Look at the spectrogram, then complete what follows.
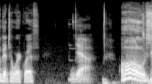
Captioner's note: phone beeps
